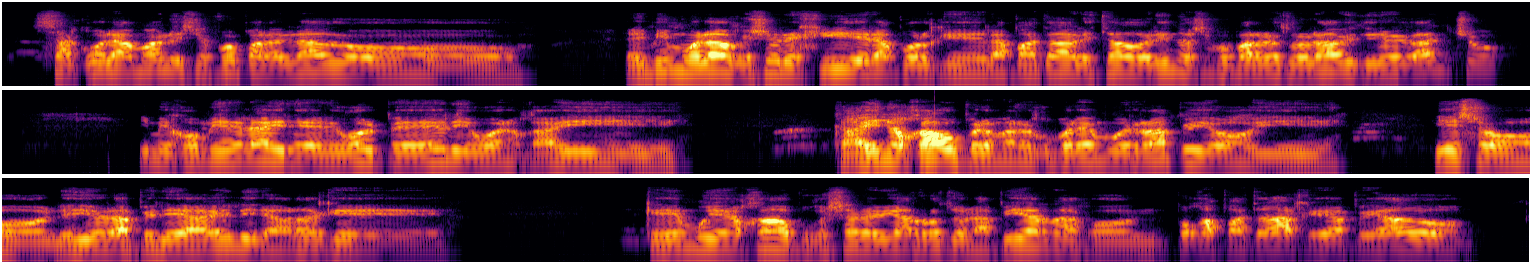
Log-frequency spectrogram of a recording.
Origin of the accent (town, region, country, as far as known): Argentina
